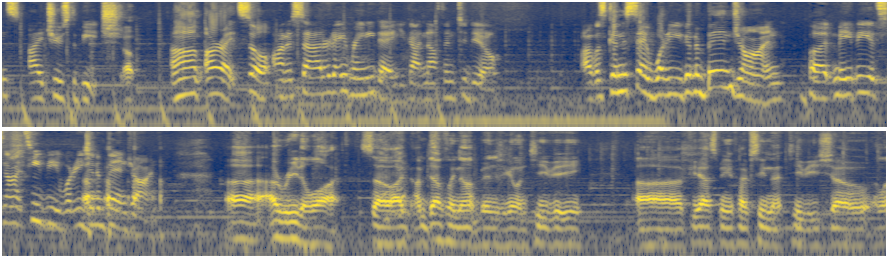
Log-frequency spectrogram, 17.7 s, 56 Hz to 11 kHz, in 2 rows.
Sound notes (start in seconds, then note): 9.6 laughs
